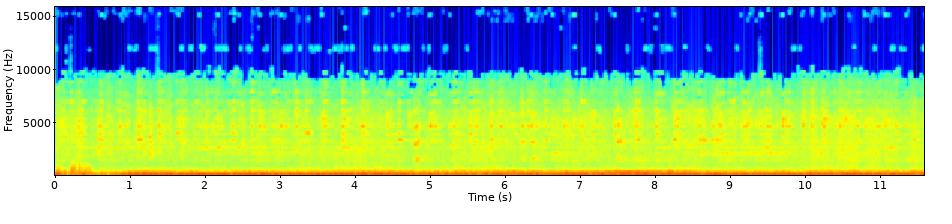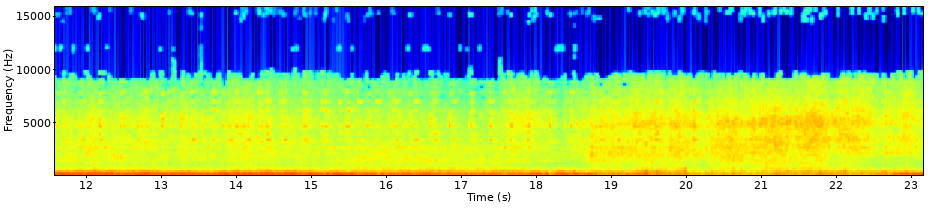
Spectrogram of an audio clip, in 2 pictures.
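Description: Union Pacific autorack freight cars rolling past, a steady low rumble of steel wheels on rail with clicking over the rail joints. It eases a little about three quarters of the way through and swells again near the end.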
